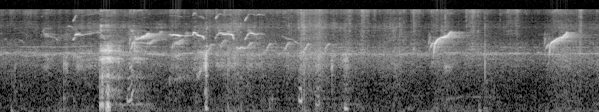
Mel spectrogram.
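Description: Birds chirping in short high calls, over a faint steady high tone, with a few short sharp sounds, the loudest about a second in.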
